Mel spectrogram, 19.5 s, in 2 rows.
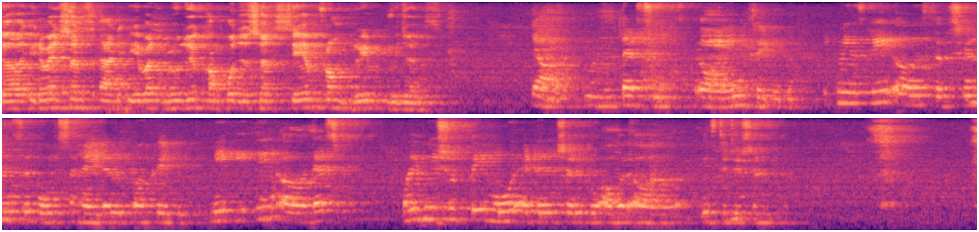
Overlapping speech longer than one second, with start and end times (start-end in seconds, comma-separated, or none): none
